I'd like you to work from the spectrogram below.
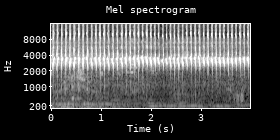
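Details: Rapid lovebird-imitation song from a Greater green leafbird, a continuous pulsing trill of piercing high notes at a fast, regular beat, with faint low hum.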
